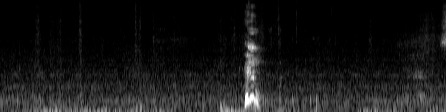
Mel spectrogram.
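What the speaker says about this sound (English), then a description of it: "Still got the hiccups." A single short hiccup bursts out close by, standing clear of a quiet room hum around a reel-to-reel tape recorder being cleaned.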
